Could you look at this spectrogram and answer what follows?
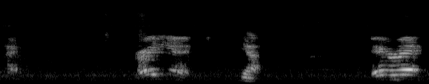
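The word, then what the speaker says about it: Arat: Air-rat cases. Spell that for me. Spelled like A-rat. A-rat. A-R-A-T. A-R-A-T. Cases.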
